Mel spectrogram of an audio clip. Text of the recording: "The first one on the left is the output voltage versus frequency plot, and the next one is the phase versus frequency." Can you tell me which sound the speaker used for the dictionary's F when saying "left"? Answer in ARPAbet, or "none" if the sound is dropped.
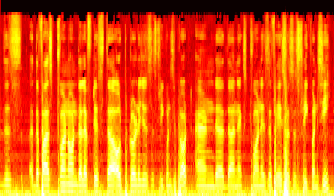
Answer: F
